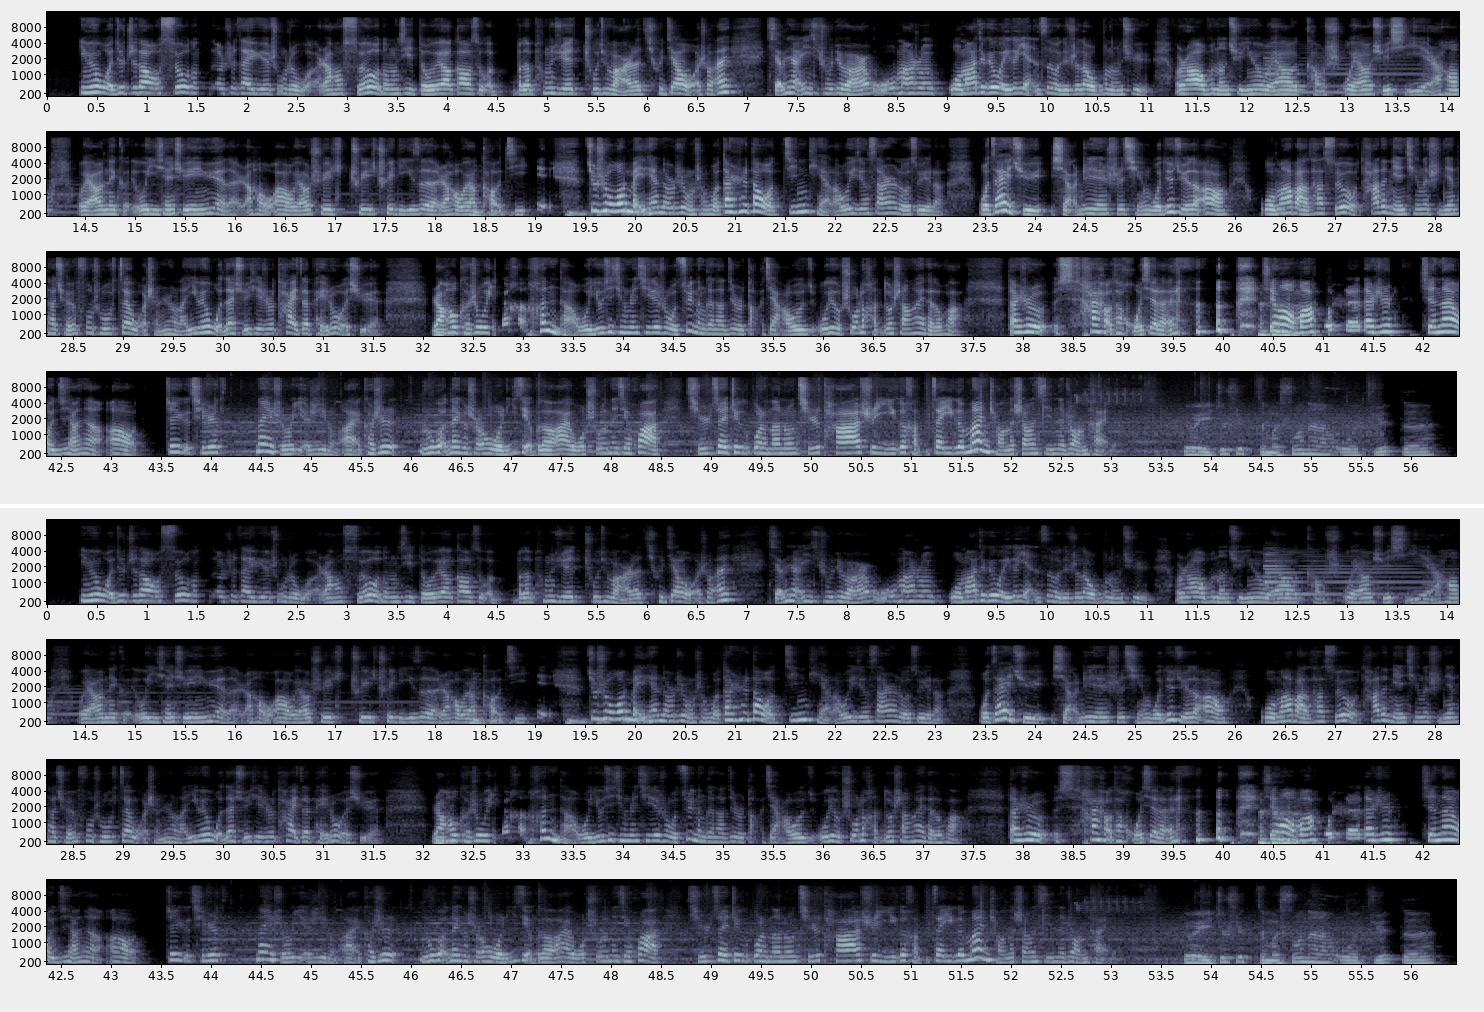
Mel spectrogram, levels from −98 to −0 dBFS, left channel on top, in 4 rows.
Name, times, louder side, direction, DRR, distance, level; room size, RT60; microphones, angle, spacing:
voice 1, 0.3-43.3 43.5-44.2 44.4-53.0, left 4 dB, 55° left, 0.6 m, -35 dB
sound 1, 12.2-20.0 20.4-21.0 22.2-22.4 22.7-22.8, right 1 dB, 30° right, 1.0 m, -55 dB
voice 2, 18.3-18.9 19.3-19.8 32.1-32.3 40.3-40.8 53.7-56.2, equal, ahead, 0.5 m, -38 dB
sound 2, 43.9-55.7, left 3 dB, 25° left, 0.9 m, -53 dB
11.5 x 4.8 x 5.3 m
head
